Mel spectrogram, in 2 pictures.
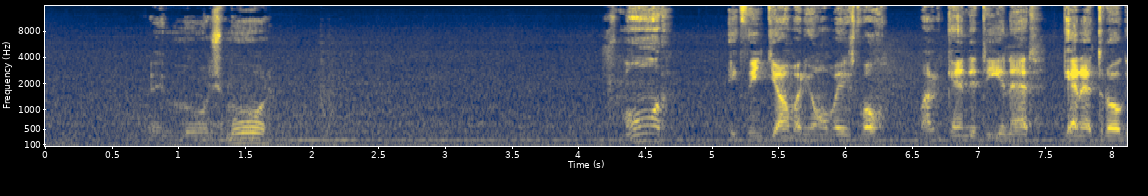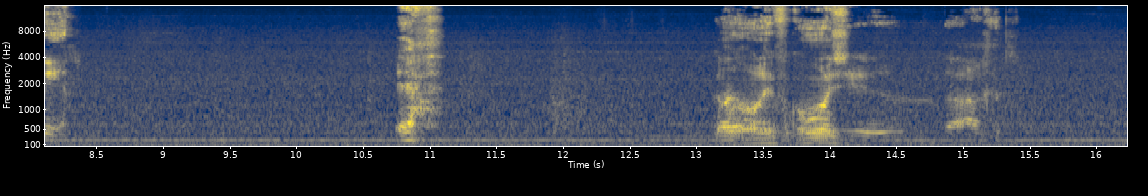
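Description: A younger man speaks in a low, quiet voice nearby.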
